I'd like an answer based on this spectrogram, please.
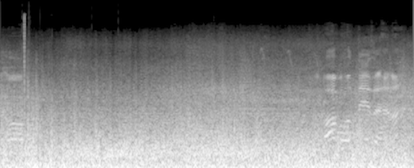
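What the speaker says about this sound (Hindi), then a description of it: "हवा बहुत तेज है ना।" Loud, constant wind buffeting the microphone of a motorbike rider on a road trip to Jakarta, Indonesia, a dense roaring rumble with no break; a voice is faintly heard near the end.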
